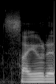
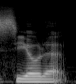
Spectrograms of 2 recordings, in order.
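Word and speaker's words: Scioto: in ohio where there's a variety of local pronunciations like sciota coyotes seota i don't know anyways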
